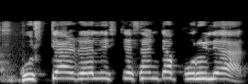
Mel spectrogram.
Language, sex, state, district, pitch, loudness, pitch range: Bengali, male, West Bengal, Purulia, 265 Hz, -13 LUFS, 255-280 Hz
